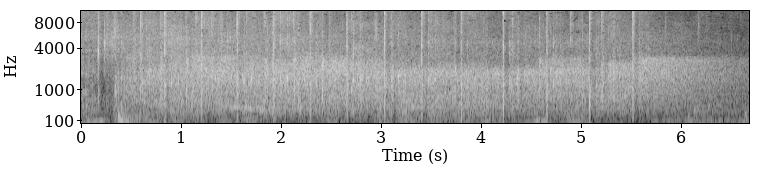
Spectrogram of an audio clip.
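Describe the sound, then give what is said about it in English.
Sustained audience applause after musician Irwin's final performance of the evening session of the 100,000 Poets for Change Kingston event at the Spire on September 21st: a dense, steady wash of many hands clapping, holding at an even level for several seconds with no talking over it. “Let's give him another hand.”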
